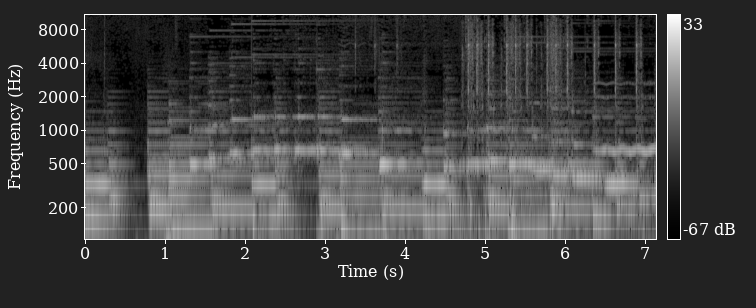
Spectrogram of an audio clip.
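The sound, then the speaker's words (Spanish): Typewriter keys clatter in quick, uneven bursts over a steady melodic music bed, the mechanical clicking growing busier and more prominent in the second half. “¿Qué máquina de escribir tenías?”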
